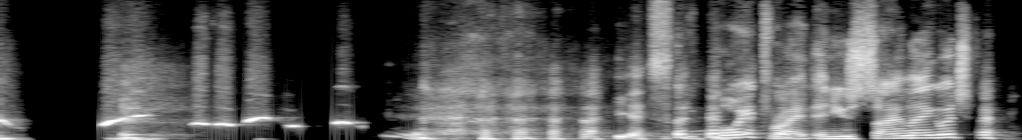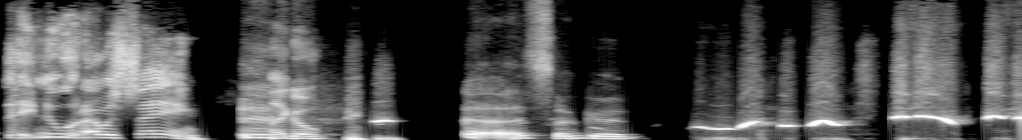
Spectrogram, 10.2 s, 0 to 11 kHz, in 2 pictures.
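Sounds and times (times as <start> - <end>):
circus performer whistling a short signal call: 0.0 - 1.9, 8.6 - 10.2
speech: 0.6 - 0.9, 2.0 - 8.4
laughter: 2.0 - 5.5.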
